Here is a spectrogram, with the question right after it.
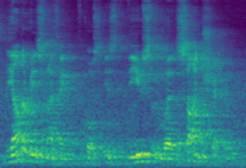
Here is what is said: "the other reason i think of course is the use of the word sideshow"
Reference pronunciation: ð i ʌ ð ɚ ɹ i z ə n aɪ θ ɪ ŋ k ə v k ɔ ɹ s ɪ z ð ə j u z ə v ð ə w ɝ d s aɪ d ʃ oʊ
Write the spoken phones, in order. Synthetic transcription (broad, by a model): ð i ʌ ð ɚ ɹ i z ə n aɪ θ ɪ ŋ k ə v k ɔ ɹ s ɪ z ð ə j u z ə v ð ə w ɝ d s aɪ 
